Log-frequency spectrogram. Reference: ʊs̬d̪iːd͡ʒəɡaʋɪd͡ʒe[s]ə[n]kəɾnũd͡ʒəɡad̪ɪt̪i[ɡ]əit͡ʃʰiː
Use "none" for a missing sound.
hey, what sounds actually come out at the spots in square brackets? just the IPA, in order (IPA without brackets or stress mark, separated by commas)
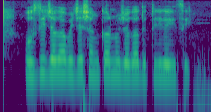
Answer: ʃ, ŋ, ɡ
